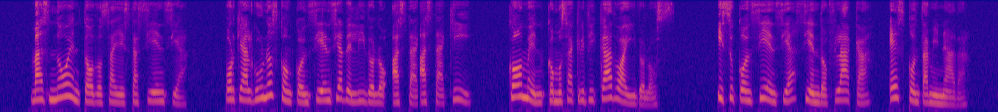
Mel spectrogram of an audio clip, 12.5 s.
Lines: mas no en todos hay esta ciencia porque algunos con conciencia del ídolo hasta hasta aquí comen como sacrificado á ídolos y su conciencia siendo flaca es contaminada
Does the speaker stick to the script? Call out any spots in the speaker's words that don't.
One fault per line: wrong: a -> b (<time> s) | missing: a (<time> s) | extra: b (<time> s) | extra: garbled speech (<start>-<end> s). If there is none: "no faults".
no faults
